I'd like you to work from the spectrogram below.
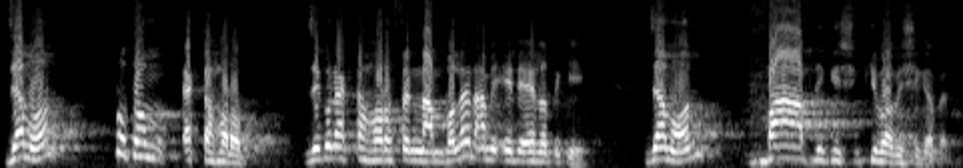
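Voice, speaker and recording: A man's voice: high voice, expressive, fairly quick, fairly bright tone, breathy edge. A man, training madrasa teachers in a lecture and repeatedly quizzing his audience. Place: madrasa hall. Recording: echoey hall with long reverb.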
